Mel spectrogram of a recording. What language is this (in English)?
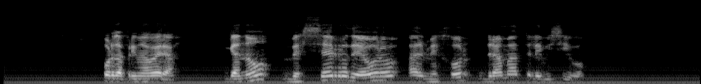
Spanish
